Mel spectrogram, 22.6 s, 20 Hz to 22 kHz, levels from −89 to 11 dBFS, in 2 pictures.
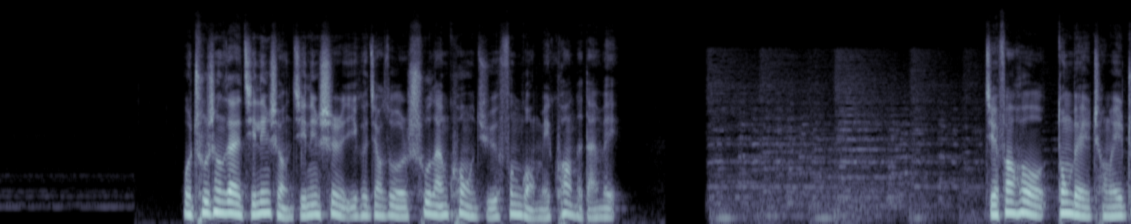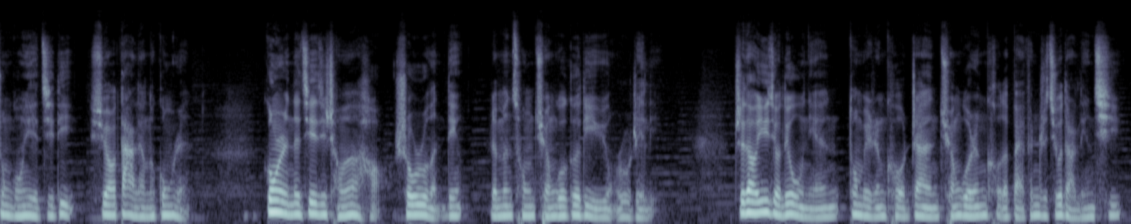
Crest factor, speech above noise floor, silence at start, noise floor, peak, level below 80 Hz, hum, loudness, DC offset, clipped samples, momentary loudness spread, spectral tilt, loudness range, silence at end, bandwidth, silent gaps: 20 dB; 52 dB; 1.85 s; -70 dBFS; 0 dBFS; -48 dBFS; none; -19 LUFS; under 0.1%; under 0.1%; 11 LU; -5.5 dB/octave; 7 LU; 0.1 s; 13 kHz; 6.66-6.93 s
